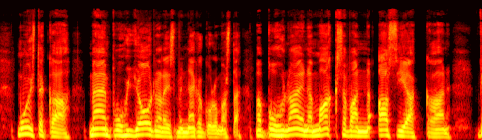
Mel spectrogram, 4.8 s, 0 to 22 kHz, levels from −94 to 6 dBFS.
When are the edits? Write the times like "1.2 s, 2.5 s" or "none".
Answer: none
